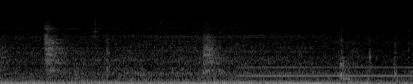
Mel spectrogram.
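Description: Yangwang U8 electric SUV crawling over a steel arch-bridge hump under hill assist, its electric motors driving the wheels with no pedal input: a low steady hum with a few faint clicks. A steady whine comes in about two and a half seconds in.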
